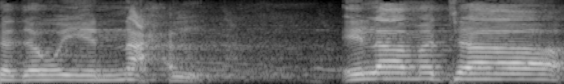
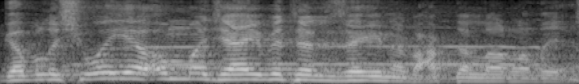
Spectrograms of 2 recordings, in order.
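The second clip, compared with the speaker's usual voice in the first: ordinary talk, nothing marked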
